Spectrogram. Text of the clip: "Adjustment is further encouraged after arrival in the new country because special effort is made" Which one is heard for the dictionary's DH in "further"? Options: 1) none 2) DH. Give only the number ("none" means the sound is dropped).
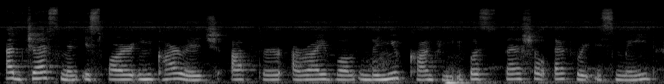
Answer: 1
